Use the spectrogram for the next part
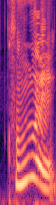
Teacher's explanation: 기역이 비음인 이응으로 바뀌었으니까 비음화. 뒤에말 때문에 앞에인 기역이 이응으로 바뀌었으니까 역행.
